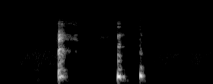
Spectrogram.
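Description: A woman's short wordless vocal sounds: three quick bursts, the first breathier than the other two, with silence around them.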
